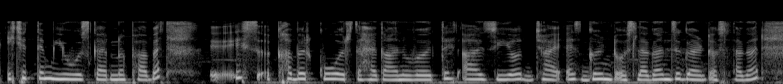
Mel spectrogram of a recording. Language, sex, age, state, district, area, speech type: Kashmiri, female, 30-45, Jammu and Kashmir, Bandipora, urban, spontaneous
